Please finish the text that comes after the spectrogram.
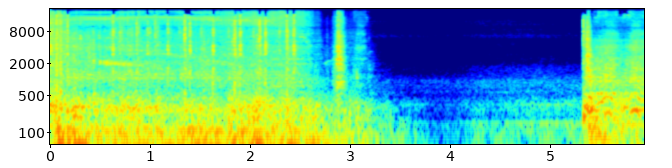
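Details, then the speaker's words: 1976 Ford F250 crew cab, parked about 17 years, weak battery: starter churns steadily for about three seconds but never catches. Crank, no start; not getting fuel is suspected. "sounds like she's not getting fuel let's try to pour a little bit more gas in there right I have to charge that poor old battery"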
